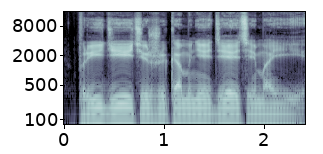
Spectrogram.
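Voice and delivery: droning, commanding demon voice. Narrator reads a towering demon's call on noticing the party; booming demon voice. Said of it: "прогудел демон".

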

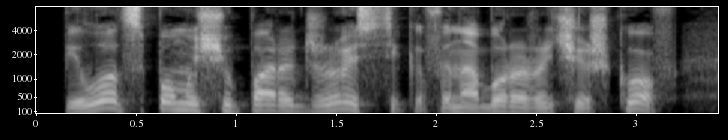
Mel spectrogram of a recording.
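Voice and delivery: plain

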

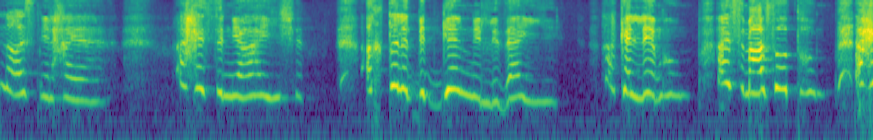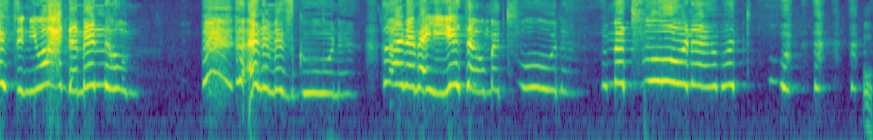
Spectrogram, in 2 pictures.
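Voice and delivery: sobbing, tearful, crying through every word. Nisan answers when asked what she is missing, crying. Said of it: "طيب بس ما تبكيش يا نيسان".

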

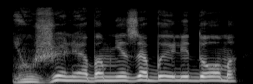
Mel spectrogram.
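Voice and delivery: fretful, anxious half-whisper, pitched high. Narrator reading Bulanin waiting to be fetched home, anxious half-whisper. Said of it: "шепчет в тревоге Буланин".

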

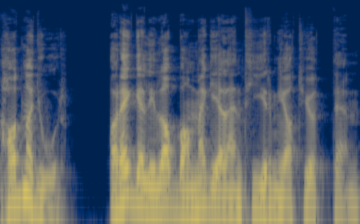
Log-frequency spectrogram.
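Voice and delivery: plain

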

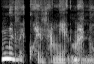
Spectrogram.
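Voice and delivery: slightly high, half-whispered stage whisper. Narrator reads a companion's remark to the first-person narrator, half-whispering. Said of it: "susurró Zoc".

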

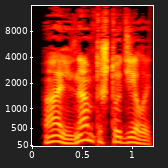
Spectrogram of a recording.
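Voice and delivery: ordinary delivery

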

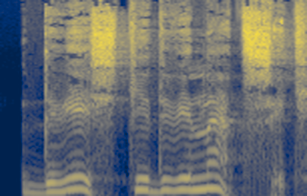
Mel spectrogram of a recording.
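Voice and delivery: mocking, sarcastic tone. Narrator reads the sorcerer's wife correcting her husband, sarcastic correction. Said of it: "язвительно поправила его жена".

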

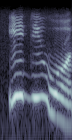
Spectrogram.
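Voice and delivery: shouting. [name] reacts to Arnold's cargo news over the radio, yelling. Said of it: "заорал Грегор".

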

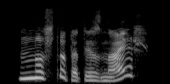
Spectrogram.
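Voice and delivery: ingratiating, insinuating, cooing voice. The healer presses a frightened captive for what she knows, with an insinuating coo. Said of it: "вкрадчиво проворковала знахарка".

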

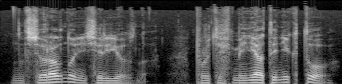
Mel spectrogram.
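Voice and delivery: plain reading voice

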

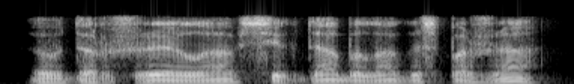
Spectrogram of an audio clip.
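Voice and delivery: usual speaking voice

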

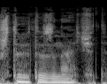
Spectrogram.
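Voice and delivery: ordinary talk

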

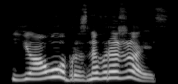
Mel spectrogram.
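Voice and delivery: loud, teasing voice. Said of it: "передразнила своего спутника беглянка".

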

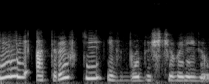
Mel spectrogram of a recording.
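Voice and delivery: ordinary delivery

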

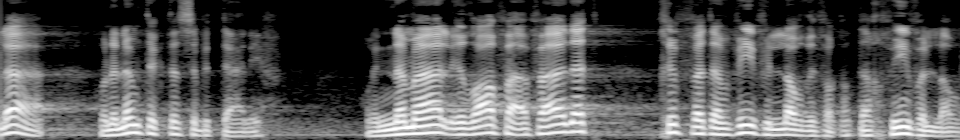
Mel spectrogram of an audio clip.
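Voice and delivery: ordinary talk

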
